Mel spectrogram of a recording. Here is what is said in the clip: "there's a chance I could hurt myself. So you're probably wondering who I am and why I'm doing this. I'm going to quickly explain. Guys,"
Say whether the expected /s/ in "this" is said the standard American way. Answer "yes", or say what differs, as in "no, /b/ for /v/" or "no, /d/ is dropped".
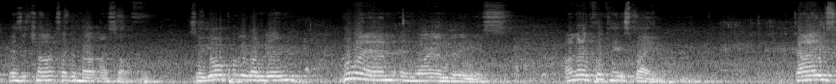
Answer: yes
